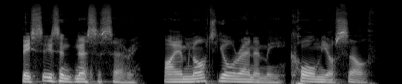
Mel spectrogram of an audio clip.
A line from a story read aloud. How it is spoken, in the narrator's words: he spoke evenly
